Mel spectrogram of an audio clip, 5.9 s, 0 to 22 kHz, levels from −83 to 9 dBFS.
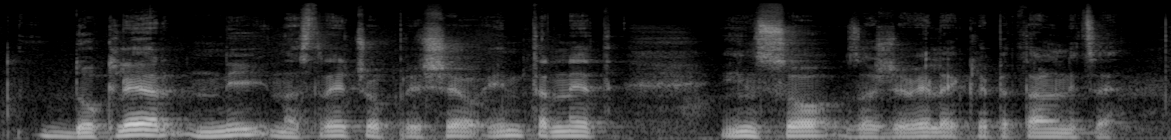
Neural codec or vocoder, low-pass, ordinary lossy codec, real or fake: none; 19.8 kHz; none; real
